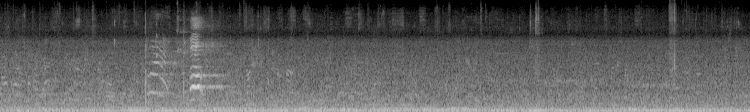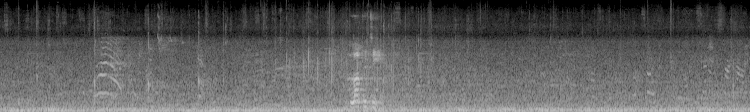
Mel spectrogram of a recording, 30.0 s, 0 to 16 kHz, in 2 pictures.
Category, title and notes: Soundscapes > Urban
SPRTCourt-EXT Tennis Match, Hot Summer Day, applause, Cincinnati Open QCF Cincinnati Ohio iPhone SE2 with Sennheiser Ambeo
Outdoor Tennis Match, Hot Summer Day, Cincinnati Open, Cincinnati, Ohio. Announcer, Audience, Applause, Gameplay.
exterior, spectators, match, hot, game, tennis, audience, sports, court, sport, applause, summer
